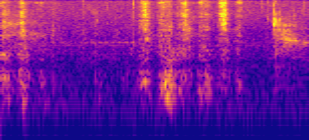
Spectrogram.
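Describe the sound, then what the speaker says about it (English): Metal file worked evenly across a wax carving, making soft, close rasping strokes in an irregular rhythm of short scraping bursts, with no talk. "take my file and file it evenly"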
